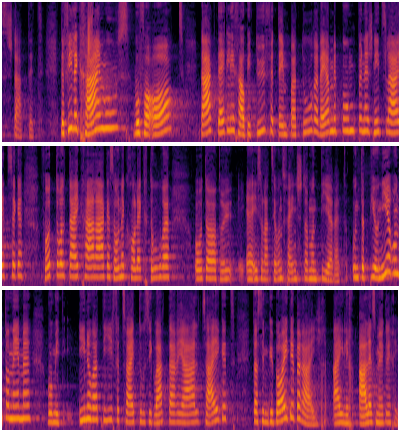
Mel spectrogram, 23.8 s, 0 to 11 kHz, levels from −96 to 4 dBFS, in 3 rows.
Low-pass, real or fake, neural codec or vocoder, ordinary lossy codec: none; real; none; none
